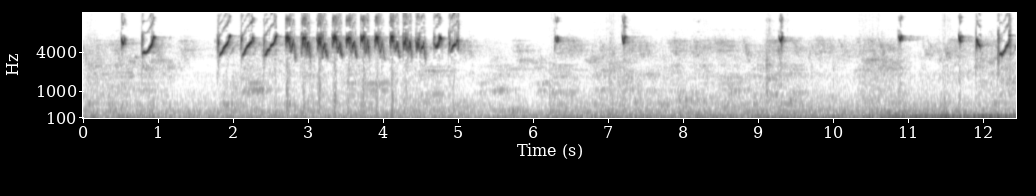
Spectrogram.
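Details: Olive-backed sunbird song used as a lure to call in young wild birds and stir caged ones to sing: a fast run of high sharp rising notes repeated about a dozen times, then scattered single thin chips.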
